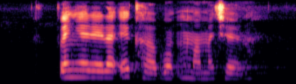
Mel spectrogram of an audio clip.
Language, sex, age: Venda, female, 24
